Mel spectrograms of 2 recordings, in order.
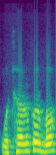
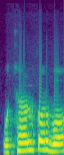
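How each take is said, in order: No difference in how they are said.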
